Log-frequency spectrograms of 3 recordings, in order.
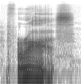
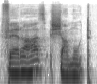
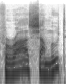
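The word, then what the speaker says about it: Ferraz Shawmut: okay and that is farz did I say it right farz no it's not right farz shamut oh I missed I missed half of it yeah you missed the last name okay and far shamut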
